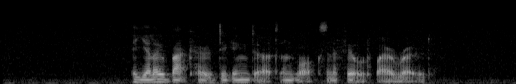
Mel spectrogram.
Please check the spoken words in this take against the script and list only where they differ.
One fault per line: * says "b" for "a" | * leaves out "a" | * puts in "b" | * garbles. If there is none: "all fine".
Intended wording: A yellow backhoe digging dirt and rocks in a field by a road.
all fine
